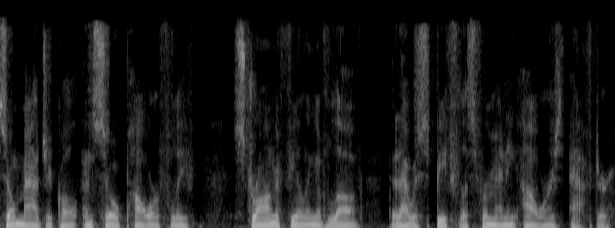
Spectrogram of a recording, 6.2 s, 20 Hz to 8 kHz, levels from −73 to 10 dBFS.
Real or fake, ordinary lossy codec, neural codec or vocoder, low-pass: real; AAC, 32 kbps; none; 7.2 kHz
